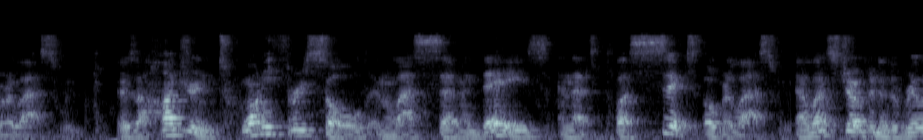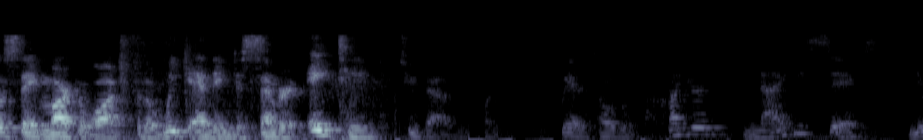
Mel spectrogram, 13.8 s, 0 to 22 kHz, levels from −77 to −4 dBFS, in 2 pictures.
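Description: At 0.64–0.70 s and 4.60–4.62 s, brief bits of sound drop to steady hiss, likely sound dropped by the voice detector mistaking it for background. From 10.44–10.56, 10.66–11.14, 12.42–12.50 and 13.50–13.74 s, the real background turns featureless and about 5 to 11 dB quieter, likely comfort noise in place of the background.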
